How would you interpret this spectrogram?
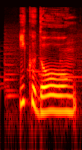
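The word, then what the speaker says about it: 異口同音: のピンチだ異口同音多くの人が皆口をそろえて同じことを言うこと口はく」と読むので注意です彼らは異口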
